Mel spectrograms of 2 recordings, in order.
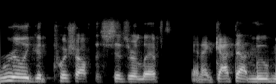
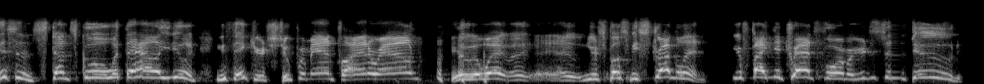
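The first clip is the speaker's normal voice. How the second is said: put-on, very high, furious, angry yelled tirade; 12 semitones higher than usual. Recounting being yelled at by the director during a stunt, imitating an angry director yelling. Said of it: "I'm getting yelled at by the director".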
